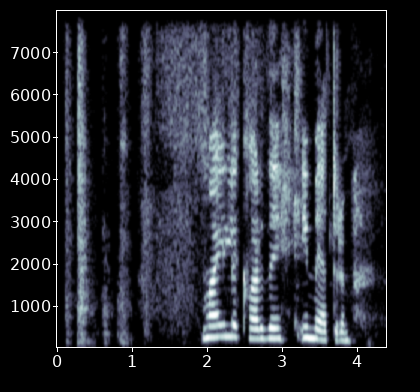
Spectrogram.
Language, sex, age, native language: Icelandic, female, 40-49, Icelandic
